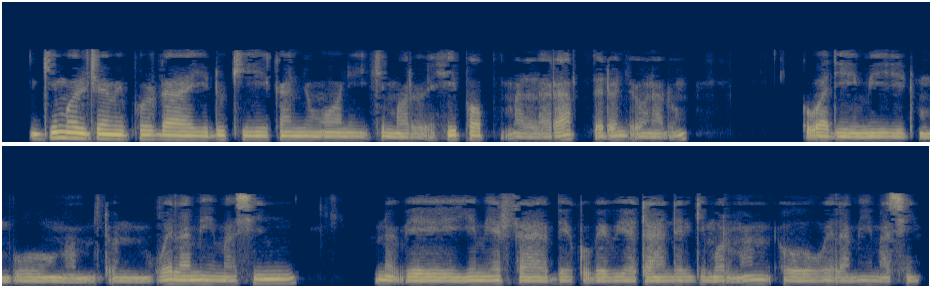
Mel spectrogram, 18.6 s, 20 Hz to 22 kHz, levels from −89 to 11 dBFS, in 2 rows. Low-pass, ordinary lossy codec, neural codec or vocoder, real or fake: 5.4 kHz; MP3, 24 kbps; codec, 16 kHz in and 24 kHz out, 1 kbps, XY-Tokenizer; fake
